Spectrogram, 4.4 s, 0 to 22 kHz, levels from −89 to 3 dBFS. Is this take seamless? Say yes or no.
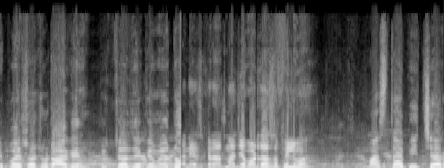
yes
